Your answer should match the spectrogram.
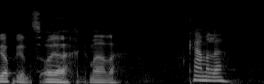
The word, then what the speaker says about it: Kamala: Kamala. Yeah. There we go. That's how you pronounce that one.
